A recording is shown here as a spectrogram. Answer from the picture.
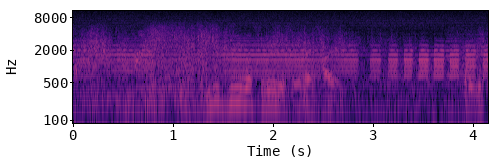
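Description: TV sports broadcast audio: a voice speaking briefly around the middle over background music with a held, steady tone, and a rush of noise in the first second.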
